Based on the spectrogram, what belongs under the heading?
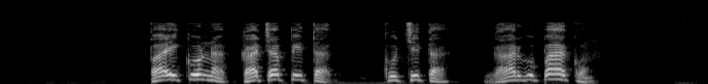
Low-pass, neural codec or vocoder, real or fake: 7.2 kHz; codec, 16 kHz, 16 kbps, FunCodec, trained on Chinese and English, 50 frames a second; fake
